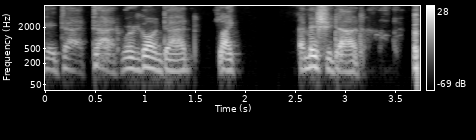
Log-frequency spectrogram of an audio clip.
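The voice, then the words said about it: Old skater dude voice. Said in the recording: “voice is kind of like this old skater dude”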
